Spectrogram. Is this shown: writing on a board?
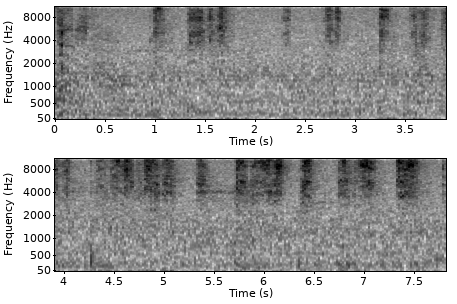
yes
